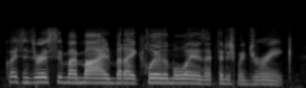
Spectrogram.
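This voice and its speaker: A man's voice: fairly high pitch, quick pace, clear, resonant tone, lo-fi sound. A man hosting a game playthrough, reading a visual novel aloud and dropping in casual, offhand commentary. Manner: switches between read dialogue and offhand asides. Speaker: gaming video host. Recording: loud game music behind the voice. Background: game music.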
